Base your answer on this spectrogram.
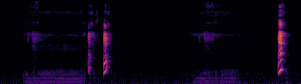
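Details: Deeply asleep French Bulldog sprawled with legs splayed and eyes rolled back, snoring and sleep-talking; two low, rasping, harmonic snores about three seconds apart, with short sharp clicks or snorts between.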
